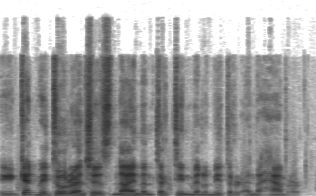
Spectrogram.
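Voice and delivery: put-on Russian-accented voice. Playing a game, voicing the dad character in a Russian accent. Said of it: "I should have Russian accent".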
